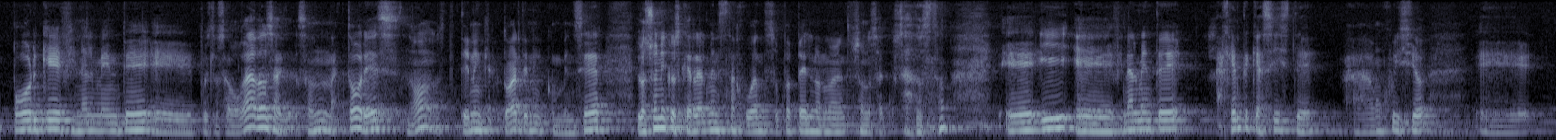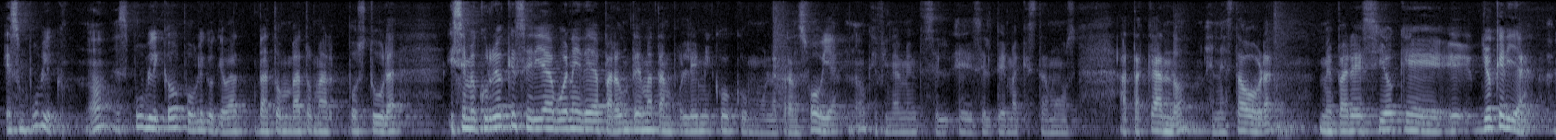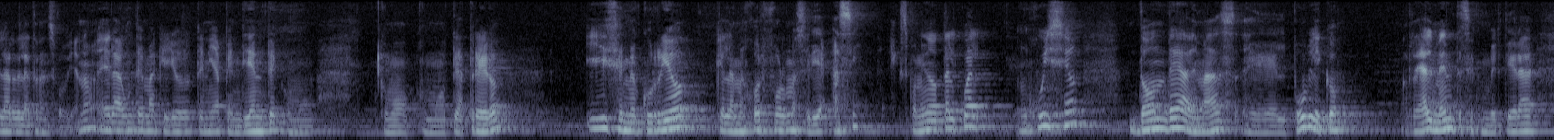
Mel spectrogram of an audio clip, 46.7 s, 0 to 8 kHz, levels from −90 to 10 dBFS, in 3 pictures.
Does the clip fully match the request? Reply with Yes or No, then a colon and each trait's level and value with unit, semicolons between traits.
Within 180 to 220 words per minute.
No: average, 165 wpm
